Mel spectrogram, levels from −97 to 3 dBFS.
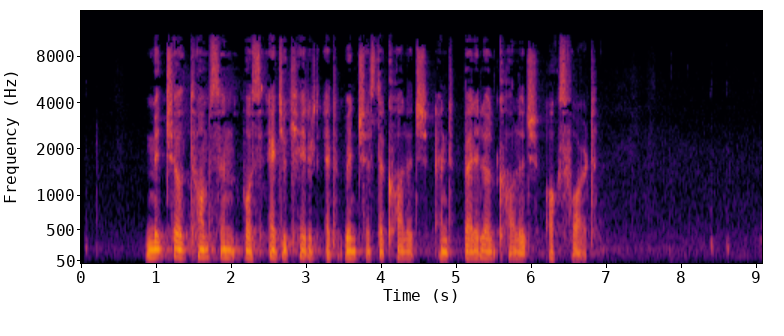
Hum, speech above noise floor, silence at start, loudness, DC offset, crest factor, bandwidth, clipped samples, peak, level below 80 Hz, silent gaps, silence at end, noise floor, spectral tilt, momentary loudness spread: none; 42 dB; 0.85 s; -30 LUFS; under 0.1%; 22 dB; 11.5 kHz; under 0.1%; -10 dBFS; -56 dBFS; none; 0.45 s; -72 dBFS; -4.5 dB/octave; 6 LU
